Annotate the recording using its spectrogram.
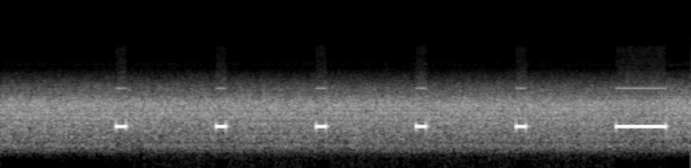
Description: Radio time signal (six pips, as the Greenwich Time Signal), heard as pips.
